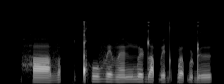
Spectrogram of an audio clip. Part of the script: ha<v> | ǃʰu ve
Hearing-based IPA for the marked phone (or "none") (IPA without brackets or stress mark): v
